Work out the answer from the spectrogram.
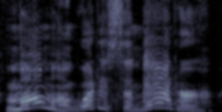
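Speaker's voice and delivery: a high, loud frightened cry for her mother; kneeling by her fainted mother, calling in alarm; worried daughter. A narrator's reading.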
